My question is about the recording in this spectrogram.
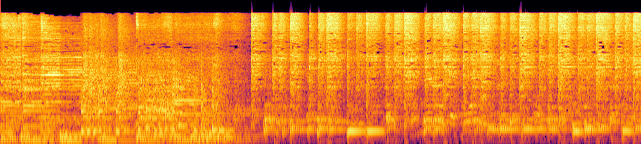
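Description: Live banda music: brass, tuba and a drum kit with cymbals playing together. About two and a half seconds in, the low bass line drops out and the drums and horns carry on.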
